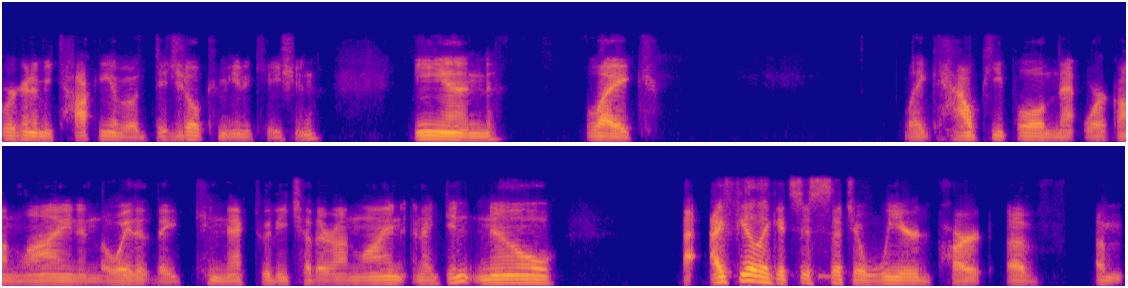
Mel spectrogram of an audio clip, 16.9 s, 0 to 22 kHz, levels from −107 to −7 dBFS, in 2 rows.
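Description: From start to finish, the speech carries heavy Opus voice compression. Nothing survives above 8.6 kHz. The SILK linear-prediction coder's coarsely quantised excitation leaves the speech muffled, hoarse and faintly robotic, which points to a bitrate of around 10 kbps.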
